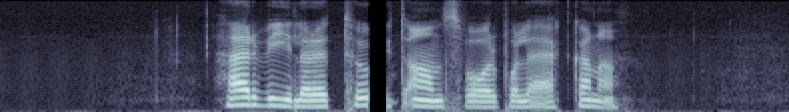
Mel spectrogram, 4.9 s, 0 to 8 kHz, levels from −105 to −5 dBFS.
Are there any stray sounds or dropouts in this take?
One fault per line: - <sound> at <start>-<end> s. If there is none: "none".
- dropout at 2.3-2.4 s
